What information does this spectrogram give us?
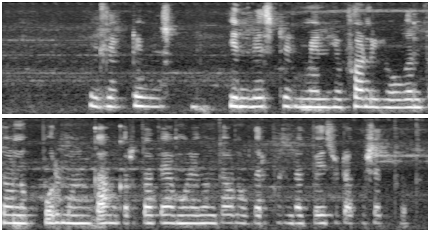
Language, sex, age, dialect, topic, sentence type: Marathi, female, 36-40, Southern Konkan, banking, statement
